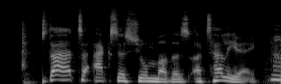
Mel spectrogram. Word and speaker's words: atelier: Um a weird weird weird moment. a really really strange strange pronunciation.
